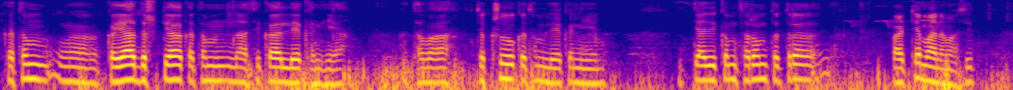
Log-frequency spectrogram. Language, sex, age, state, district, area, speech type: Sanskrit, male, 18-30, Karnataka, Chikkaballapur, rural, spontaneous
